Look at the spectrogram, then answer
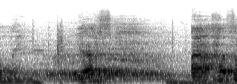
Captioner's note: audience Ohh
